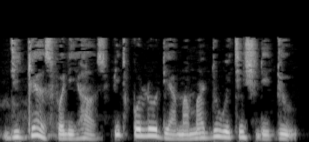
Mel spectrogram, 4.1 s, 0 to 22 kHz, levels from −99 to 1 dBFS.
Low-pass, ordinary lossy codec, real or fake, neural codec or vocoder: 7.2 kHz; MP3, 32 kbps; real; none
